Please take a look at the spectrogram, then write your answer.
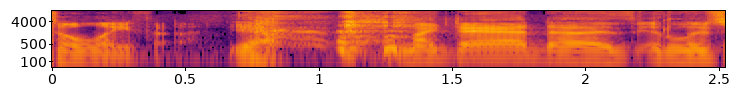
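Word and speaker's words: Olathe: l a t h e how would you pronounce that Olive I thought it was Olaf Olaf yeah but it was OA OA that was my eighth Guess yeah and I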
